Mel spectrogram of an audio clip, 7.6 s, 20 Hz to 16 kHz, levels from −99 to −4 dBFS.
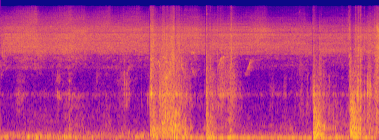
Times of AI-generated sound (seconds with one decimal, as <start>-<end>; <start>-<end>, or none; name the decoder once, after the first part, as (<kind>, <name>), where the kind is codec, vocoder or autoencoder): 0.8-2.3 (vocoder, BigVGAN v2); 5.0-7.6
